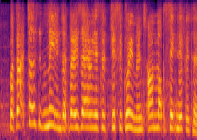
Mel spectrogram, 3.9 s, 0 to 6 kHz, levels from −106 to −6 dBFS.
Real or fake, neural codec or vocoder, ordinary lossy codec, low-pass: fake; codec, 24 kHz, 1 kbps, SNAC; Opus, 16 kbps; 5.4 kHz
